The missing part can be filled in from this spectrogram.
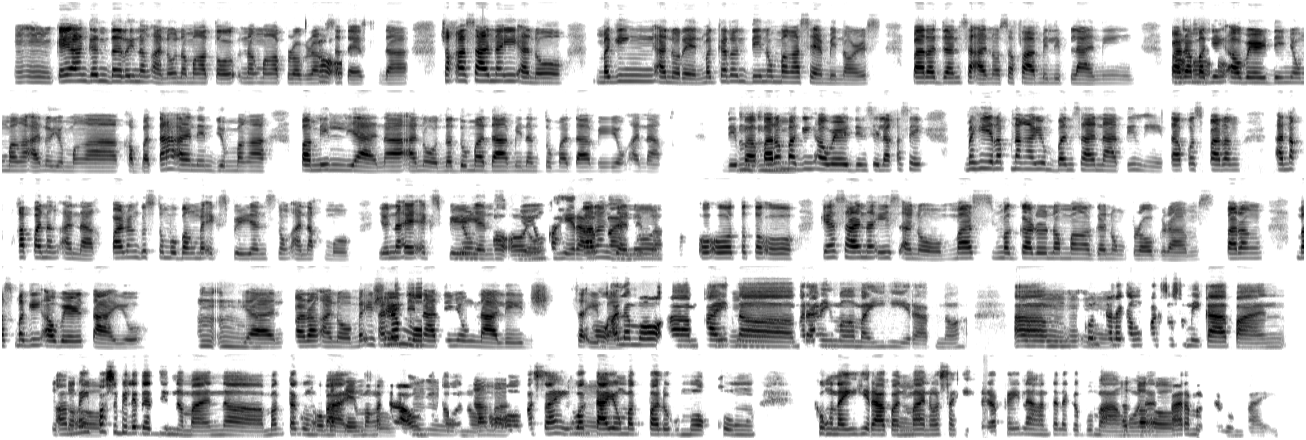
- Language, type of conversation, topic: Filipino, unstructured, Paano mo nakikita ang epekto ng kahirapan sa ating komunidad?
- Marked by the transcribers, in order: drawn out: "na"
